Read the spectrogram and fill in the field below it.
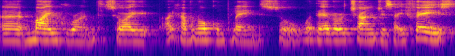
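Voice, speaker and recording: The speaker talks at a fairly slow pace in a Greek accent. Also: woman. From Greece. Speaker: economics professor. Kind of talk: interview. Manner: halting.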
